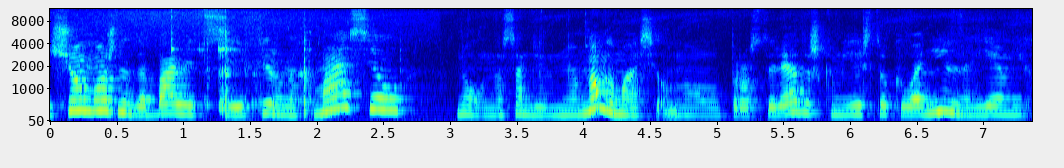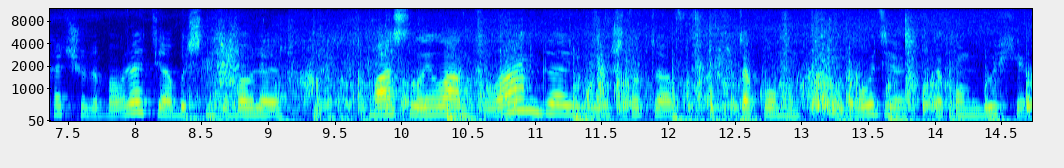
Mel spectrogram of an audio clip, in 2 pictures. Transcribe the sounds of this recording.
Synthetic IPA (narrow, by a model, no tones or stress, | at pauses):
jɪɕːomo̞ʐnəd̪ɐbavʲɪtʲɪfʲirnɨxmasʲɪlˠ | nunɐsaməmdʲelʲɪʊmʲɪnʲamno̞ɡəmasʲɪ̰lˠno̞pɾo̞st̪əɾʲad̪ɨʂkəmjesʲtʲt̪o̞lʲkəvɐnʲilʲnəjəjaɪnʲɪxɐt͡ɕud̪əbɐvlʲætʲjaɐbɨt͡ɕnəd̪əbɐvlʲæjʊmaslˠəɪlˠanklˠanɡəilʲɪʂt̪o̞t̪əft̪ɐko̞mɾodʲɪft̪ɐko̞md̪uxʲɪ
